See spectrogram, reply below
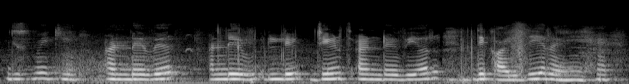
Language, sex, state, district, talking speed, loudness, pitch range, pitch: Hindi, female, Uttar Pradesh, Shamli, 95 wpm, -15 LUFS, 225-245 Hz, 240 Hz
